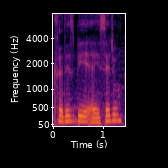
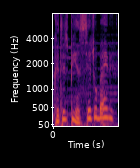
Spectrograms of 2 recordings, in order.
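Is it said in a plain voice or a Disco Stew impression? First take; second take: plain voice; Disco Stew. First: It is said in a plain reading voice. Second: It is said in a Disco Stew impression.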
